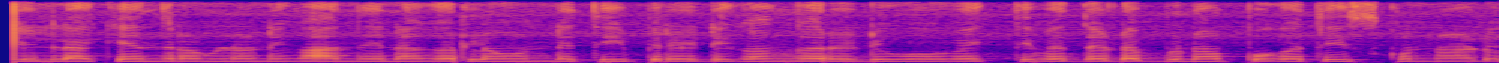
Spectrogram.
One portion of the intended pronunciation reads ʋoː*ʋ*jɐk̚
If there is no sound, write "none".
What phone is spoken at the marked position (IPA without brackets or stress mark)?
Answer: ʋ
